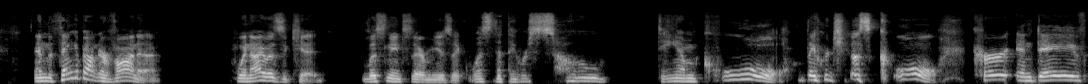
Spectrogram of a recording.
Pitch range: 120-165 Hz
